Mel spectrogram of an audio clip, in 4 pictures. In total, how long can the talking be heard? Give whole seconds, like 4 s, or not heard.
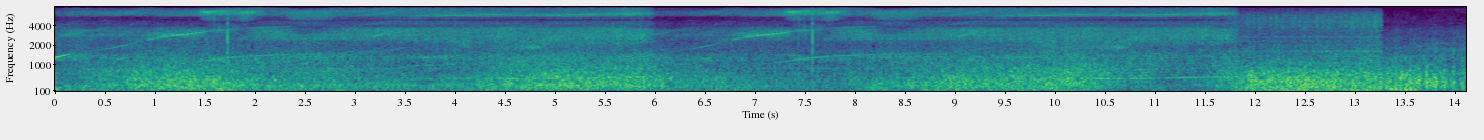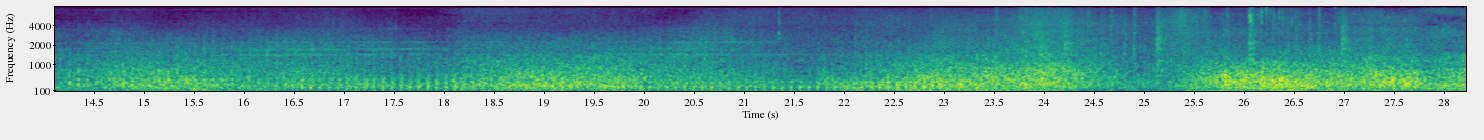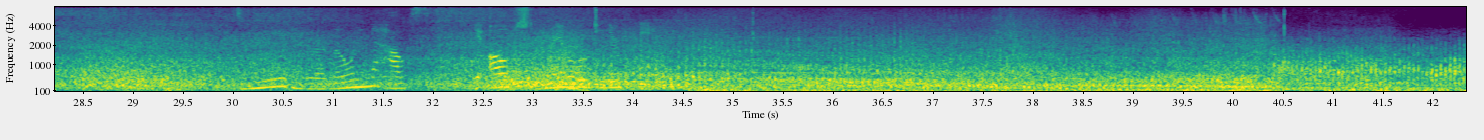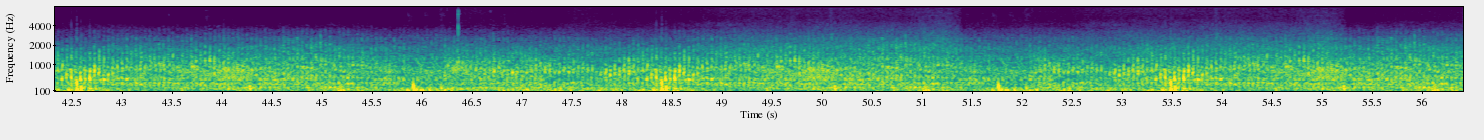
4 s.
